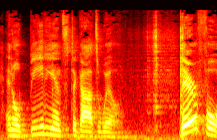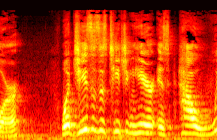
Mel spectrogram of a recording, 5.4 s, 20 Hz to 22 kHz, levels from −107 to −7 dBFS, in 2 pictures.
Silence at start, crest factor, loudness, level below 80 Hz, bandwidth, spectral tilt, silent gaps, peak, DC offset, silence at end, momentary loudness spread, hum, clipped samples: 0.05 s; 18 dB; -18 LUFS; -48 dBFS; 16.5 kHz; -4 dB/octave; none; 0 dBFS; under 0.1%; 0 s; 16 LU; none; under 0.1%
